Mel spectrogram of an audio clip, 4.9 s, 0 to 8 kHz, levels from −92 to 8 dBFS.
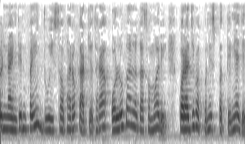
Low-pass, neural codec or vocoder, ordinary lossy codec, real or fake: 7.2 kHz; none; none; real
